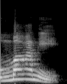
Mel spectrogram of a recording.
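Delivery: "money" with an open ah, like 妈; wrong-example "money", mouth too wide on the first vowel; mispronounced "money". Shown as a demonstration. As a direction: say "money" as "mah-nee". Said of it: "不要读money".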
